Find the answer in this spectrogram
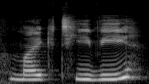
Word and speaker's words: Mike TV: cool you have to look at how TV is spelled Mike TV and when you say it out loud it sounds like a TV set so it's very clever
